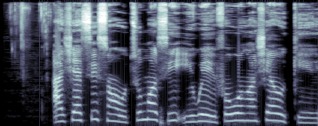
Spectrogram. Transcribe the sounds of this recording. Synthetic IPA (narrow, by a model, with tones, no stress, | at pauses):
a˨ʃɛ˧si˦sã˧o˨tu˨˦mɔ̃˦˨si˨˦i˦˨we˧e˨fo˧˦wo˦ɾ̃ã˧ʃɛ˦o˦˨ke˨ɾẽ˨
